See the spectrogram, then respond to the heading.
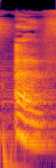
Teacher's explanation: The word we're reducing here is have we say it as UV.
